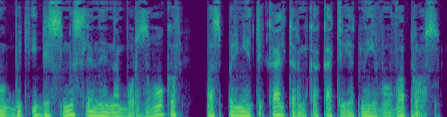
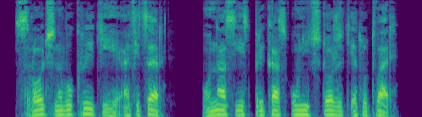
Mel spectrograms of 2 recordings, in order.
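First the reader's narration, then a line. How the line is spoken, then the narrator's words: Barked through loudspeaker. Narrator (Russian): рявкнул с небес усиленный репродуктором голос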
